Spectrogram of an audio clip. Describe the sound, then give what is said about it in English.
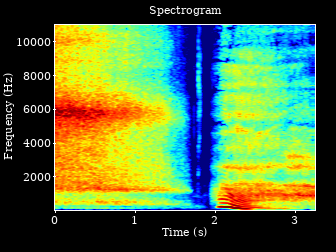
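A deep breath: a long, airy inhale, a brief pause, then a voiced sighing exhale that falls in pitch, with no talk. “Now, let's go ahead and take a deep breath, shall we?”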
